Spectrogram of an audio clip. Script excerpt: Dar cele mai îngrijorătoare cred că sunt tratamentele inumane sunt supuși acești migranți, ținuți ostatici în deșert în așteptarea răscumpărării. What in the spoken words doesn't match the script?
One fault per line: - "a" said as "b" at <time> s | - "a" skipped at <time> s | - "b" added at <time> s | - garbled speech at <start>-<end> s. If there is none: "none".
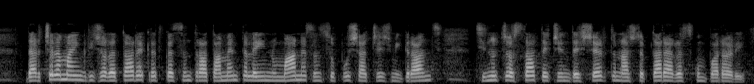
none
